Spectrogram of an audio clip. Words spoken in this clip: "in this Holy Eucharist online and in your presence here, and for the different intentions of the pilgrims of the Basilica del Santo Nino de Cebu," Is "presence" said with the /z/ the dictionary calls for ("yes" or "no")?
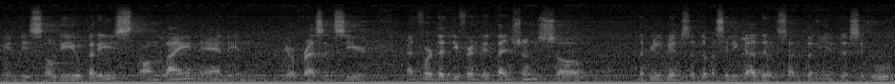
no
